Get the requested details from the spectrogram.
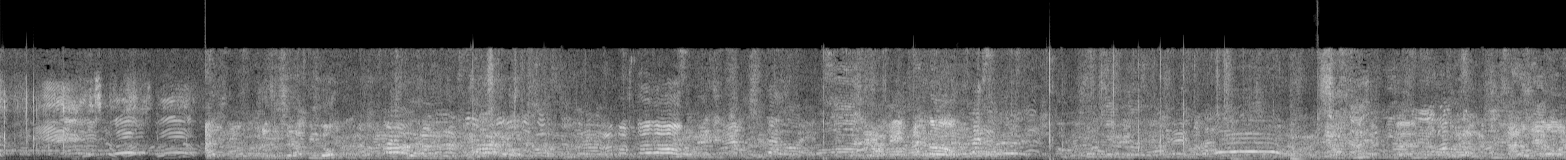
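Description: Men shout and call out to each other across an outdoor sports pitch.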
